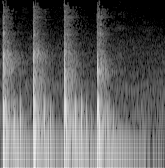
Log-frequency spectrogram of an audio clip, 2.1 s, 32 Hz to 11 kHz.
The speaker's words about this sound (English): But that would all change this morning in January. At 6 a.m., there are several loud knocks.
